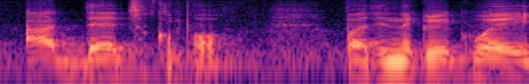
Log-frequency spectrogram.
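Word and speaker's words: Antetokounmpo: helps set the record straight of how you pronounce it in a deal wait you got a save with the beasts it's odd dead to come Paul but in the Greek way you save at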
